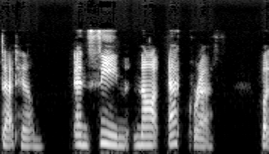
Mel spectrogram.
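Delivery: ordinary delivery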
